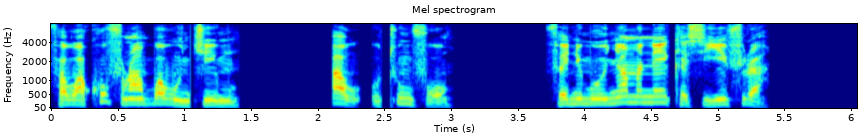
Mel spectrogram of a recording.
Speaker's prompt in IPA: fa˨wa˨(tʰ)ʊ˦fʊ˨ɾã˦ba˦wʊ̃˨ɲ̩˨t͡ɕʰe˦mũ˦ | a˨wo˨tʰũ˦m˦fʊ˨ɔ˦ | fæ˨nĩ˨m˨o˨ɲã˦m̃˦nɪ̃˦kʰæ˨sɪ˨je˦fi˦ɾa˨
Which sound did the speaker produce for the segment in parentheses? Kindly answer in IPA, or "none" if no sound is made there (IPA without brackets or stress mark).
kʰ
